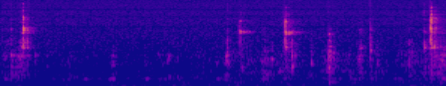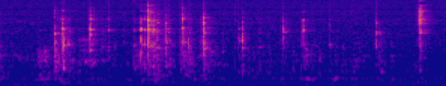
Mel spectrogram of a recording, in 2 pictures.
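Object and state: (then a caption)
Wooden coloured pencils. Fingertips tap on a row of slim, solid, painted wooden coloured pencils lying flat on a white table. The result is a quiet, irregular series of short, bright, dry clicks that are mostly high-pitched, with almost no low end. Each click dies away almost at once.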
